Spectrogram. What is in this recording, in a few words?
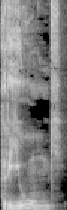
triangle, ro; gcompris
